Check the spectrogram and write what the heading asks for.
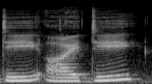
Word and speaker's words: DiDomizio: Yeah, the last name is spelled DiDomizio.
